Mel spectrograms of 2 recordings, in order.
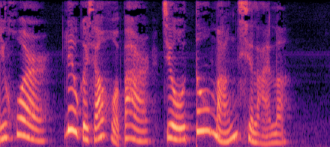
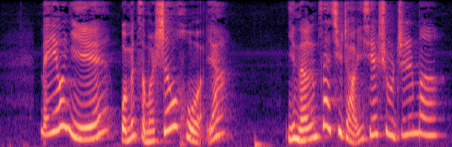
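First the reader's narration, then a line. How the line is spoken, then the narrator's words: Smiling. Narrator (Chinese): 麦克斯微笑着说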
